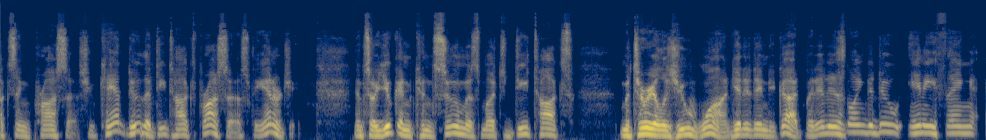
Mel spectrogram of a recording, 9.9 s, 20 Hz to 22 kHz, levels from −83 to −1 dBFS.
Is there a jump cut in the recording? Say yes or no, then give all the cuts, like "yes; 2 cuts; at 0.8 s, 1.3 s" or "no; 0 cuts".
yes; 4 cuts; at 2.5 s, 7.3 s, 7.7 s, 8.4 s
